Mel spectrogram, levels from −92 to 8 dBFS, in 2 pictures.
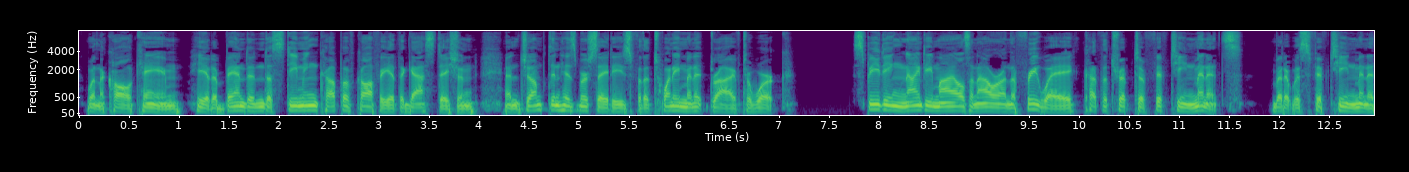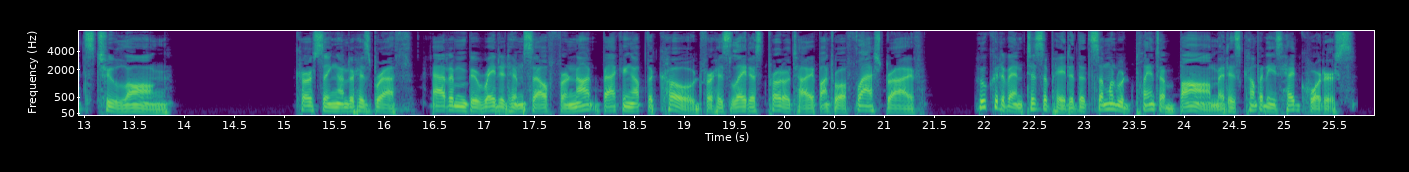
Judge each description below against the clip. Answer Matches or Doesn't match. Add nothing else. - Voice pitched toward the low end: Matches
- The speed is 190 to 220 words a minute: Matches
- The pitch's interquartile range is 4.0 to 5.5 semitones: Doesn't match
